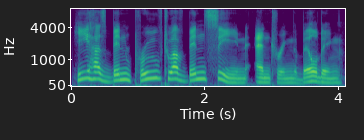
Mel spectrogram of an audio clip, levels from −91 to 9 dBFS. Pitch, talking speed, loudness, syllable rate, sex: 155 Hz, 160 wpm, -19 LUFS, 3.8 syllables/s, male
